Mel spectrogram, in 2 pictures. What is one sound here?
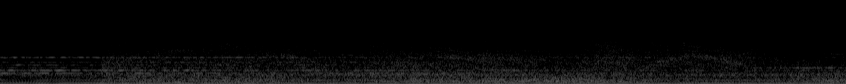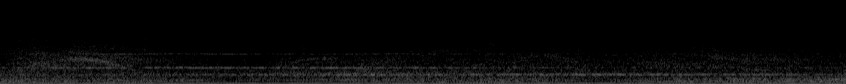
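A spaceship engine roars steadily as the craft flies.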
